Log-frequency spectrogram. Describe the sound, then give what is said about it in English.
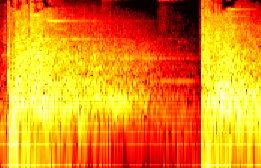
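Two sharp, loud gunshots from an AR-style semi-automatic rifle on a Los Angeles police gun range, each followed by a long decaying ring, spaced well over a second apart. “The Los Angeles Police Department demonstrates an AR-style semi-automatic rifle for us young on the department's gun range.”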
